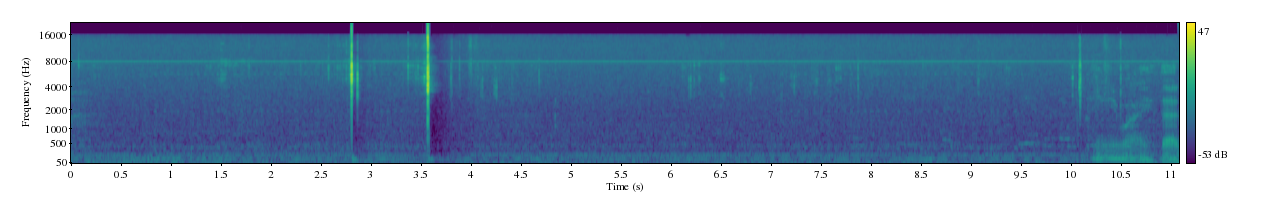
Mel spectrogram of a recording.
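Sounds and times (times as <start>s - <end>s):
light handling ticks: 6.1s - 9.2s.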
